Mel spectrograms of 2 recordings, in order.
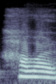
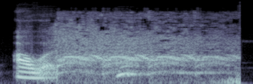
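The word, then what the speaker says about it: hour: আমি কওঁ 1 ওকে এইটো হাৱাৰ হ'ব নহয় এইটো আৱাৰ যেতিয়া আমি কাৰোবাক লগ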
